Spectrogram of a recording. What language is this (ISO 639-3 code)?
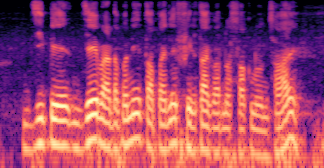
nep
